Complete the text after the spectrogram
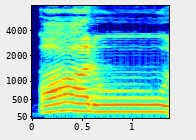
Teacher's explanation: قاف موٹا پڑھیں گے، آگے لو جو ہے وہ مدہ ہے تھوڑا سا لمبا کریں گے. قالوا قاف الف قا ہے، ادھر الف مدہ ہے ادھر وہ مدہ ہے.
